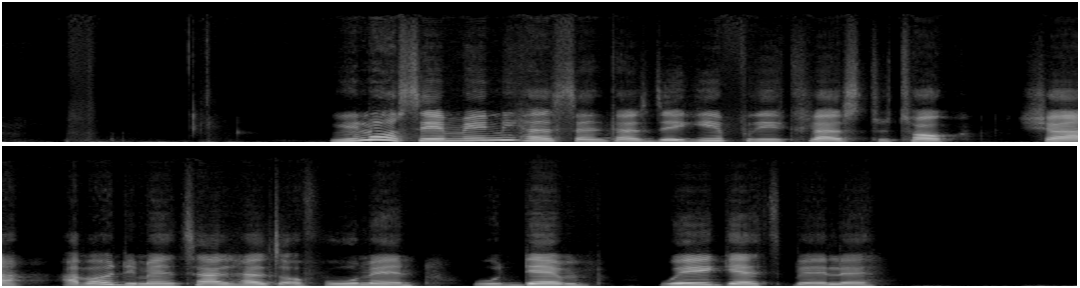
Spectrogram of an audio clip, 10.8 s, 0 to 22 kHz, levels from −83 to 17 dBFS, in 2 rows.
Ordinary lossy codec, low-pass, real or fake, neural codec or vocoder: none; none; fake; autoencoder, 48 kHz, 32 numbers a frame, DAC-VAE, trained on Japanese speech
